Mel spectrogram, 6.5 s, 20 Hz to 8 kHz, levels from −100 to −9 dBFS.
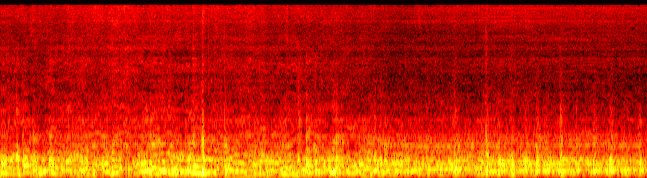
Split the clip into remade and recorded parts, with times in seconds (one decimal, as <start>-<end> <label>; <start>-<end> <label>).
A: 0.0-3.7 remade; 3.7-6.5 recorded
